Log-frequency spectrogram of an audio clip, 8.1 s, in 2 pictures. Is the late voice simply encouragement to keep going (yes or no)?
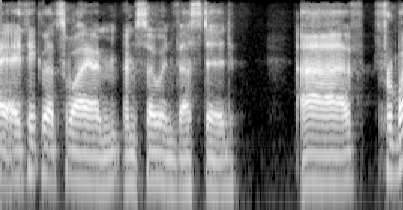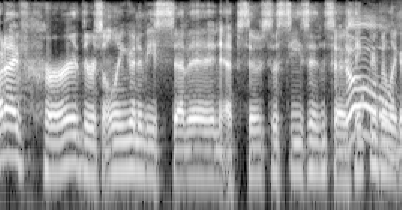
yes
